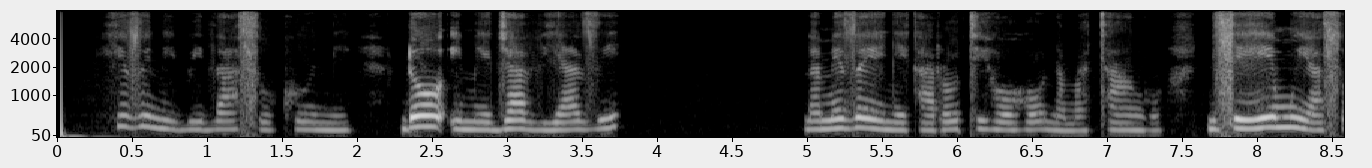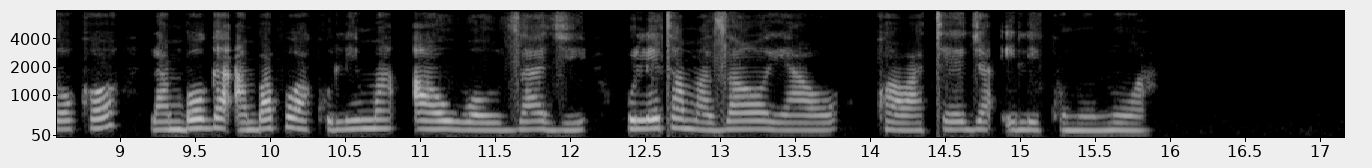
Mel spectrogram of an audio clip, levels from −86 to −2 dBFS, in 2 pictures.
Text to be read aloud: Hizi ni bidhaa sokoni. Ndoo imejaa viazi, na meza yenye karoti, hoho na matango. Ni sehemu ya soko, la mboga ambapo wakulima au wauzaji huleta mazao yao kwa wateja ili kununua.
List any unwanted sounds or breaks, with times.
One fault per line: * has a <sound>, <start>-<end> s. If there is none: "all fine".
all fine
